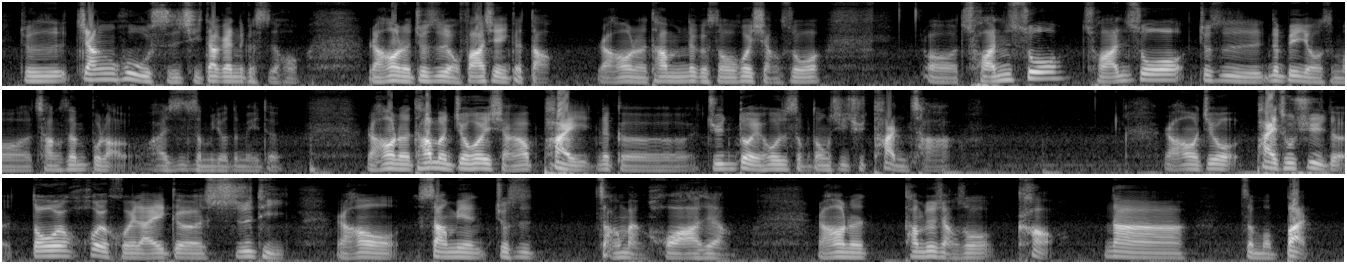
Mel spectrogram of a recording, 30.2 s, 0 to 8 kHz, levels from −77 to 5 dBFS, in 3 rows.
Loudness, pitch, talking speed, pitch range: -17 LUFS, 120 Hz, 240 characters per minute, 105-130 Hz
